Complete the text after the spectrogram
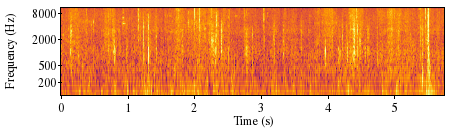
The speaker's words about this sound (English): He's not sure of this walking business. Driven horses usually just want to go.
